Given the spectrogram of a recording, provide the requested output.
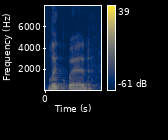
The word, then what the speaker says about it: liquid: Then when we look at liquid, we also have first syllable stress in liquid. We have our I vowel again here, same that we heard in solid at the first part and the second part of liquid.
